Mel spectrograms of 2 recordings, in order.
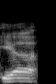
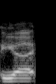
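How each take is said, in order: The two takes are said the same way.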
